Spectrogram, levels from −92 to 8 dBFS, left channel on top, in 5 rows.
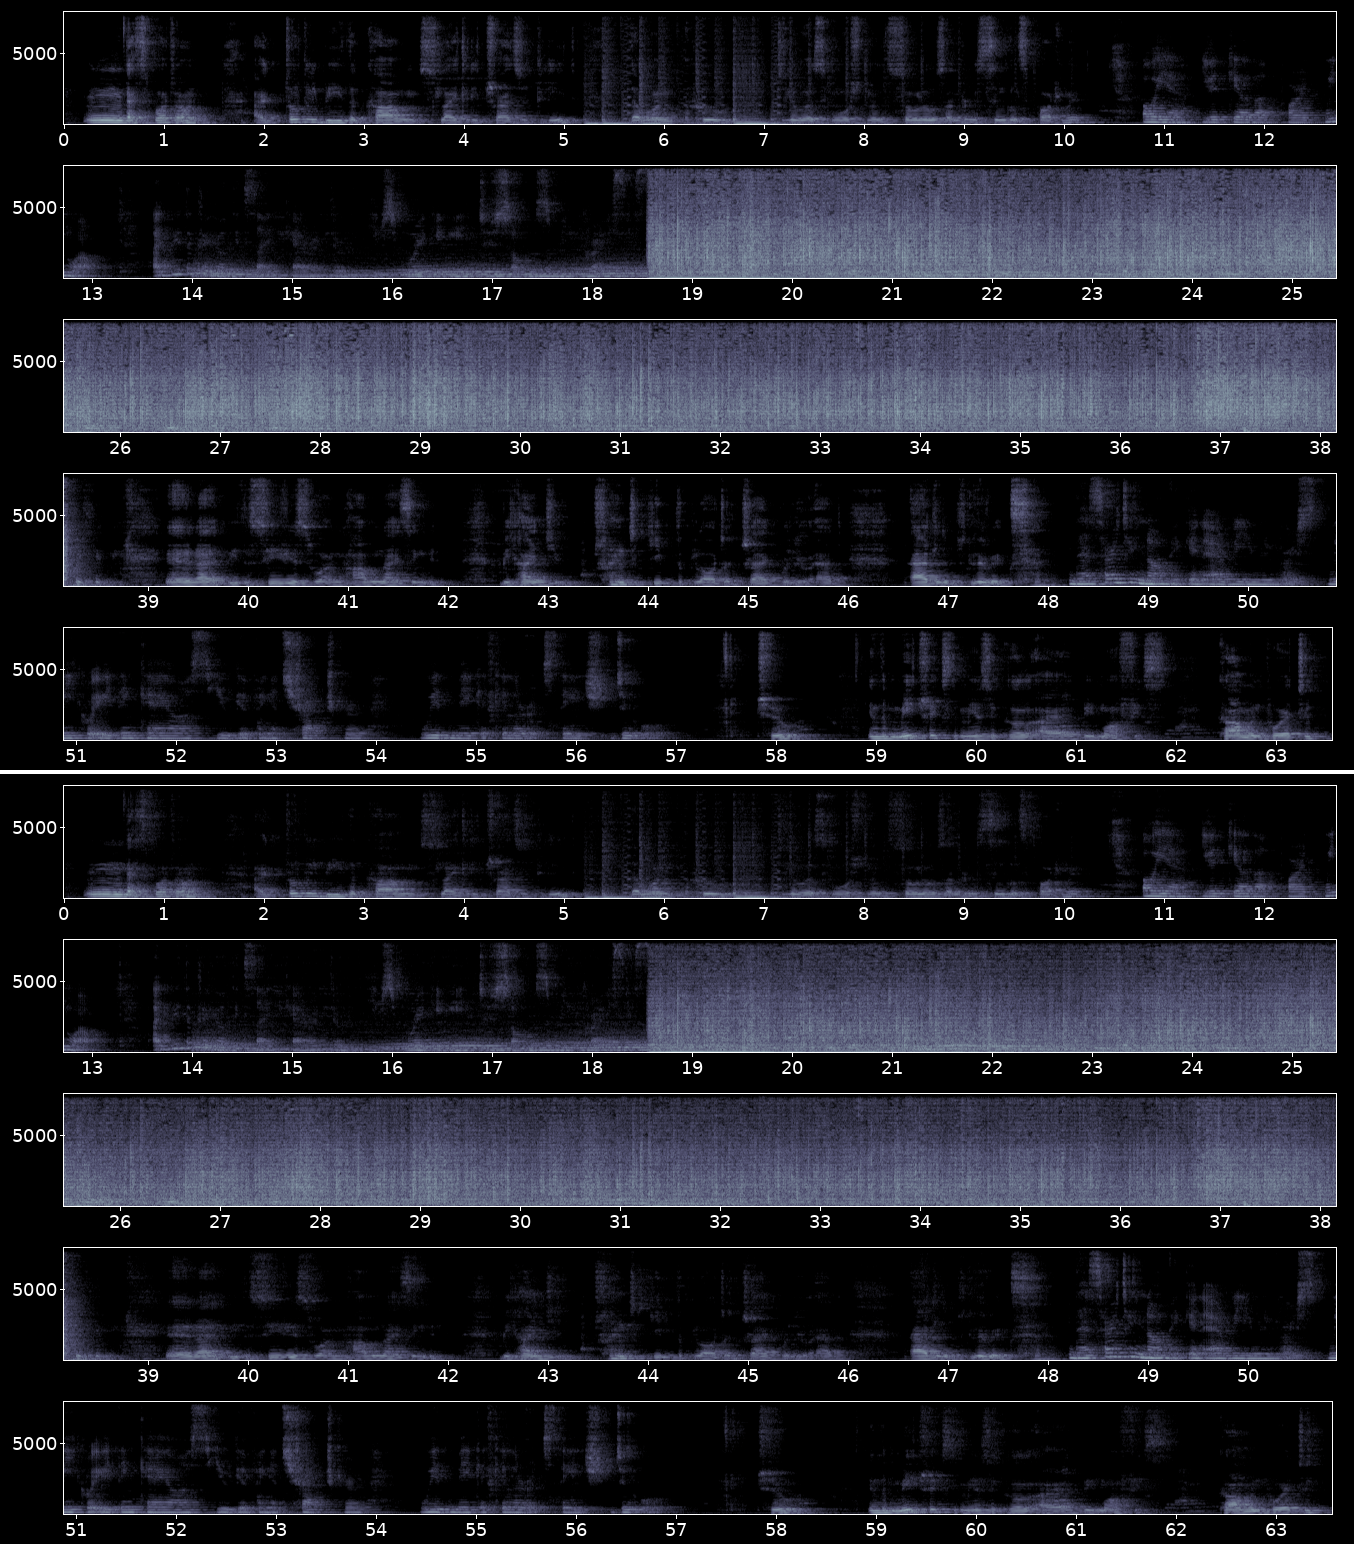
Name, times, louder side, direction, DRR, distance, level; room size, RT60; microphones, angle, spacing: voice 1, 0.0-5.0 5.6-6.7 7.1-10.2 19.3-24.8 25.4-28.6 38.1-41.9 42.2-46.4 46.6-47.9 57.8-58.3 58.9-61.9 62.4-63.4, left 2 dB, 75° left, 1 dB, 3.1 m, -44 dB
sound 1, 5.2-8.6, left 1 dB, 20° left, 2.1 m, -44 dB
voice 2, 10.5-13.0 13.3-18.5 29.2-34.1 34.7-35.0 35.3-35.9 36.3-36.8 48.2-54.1 54.4-56.8 60.8-61.0 61.9-62.3, equal, 15° right, 2 dB, 5.2 m, -49 dB
sound 2, 14.0-32.3, equal, 50° right, 5.3 m, -45 dB
sound 3, 18.5-38.2, left 5 dB, 40° left, 1.1 m, -32 dB
27.0 x 16.0 x 2.5 m, 0.67 s
head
